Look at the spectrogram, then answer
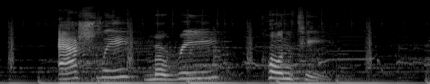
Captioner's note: crowd cheering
